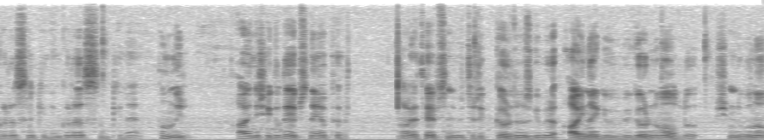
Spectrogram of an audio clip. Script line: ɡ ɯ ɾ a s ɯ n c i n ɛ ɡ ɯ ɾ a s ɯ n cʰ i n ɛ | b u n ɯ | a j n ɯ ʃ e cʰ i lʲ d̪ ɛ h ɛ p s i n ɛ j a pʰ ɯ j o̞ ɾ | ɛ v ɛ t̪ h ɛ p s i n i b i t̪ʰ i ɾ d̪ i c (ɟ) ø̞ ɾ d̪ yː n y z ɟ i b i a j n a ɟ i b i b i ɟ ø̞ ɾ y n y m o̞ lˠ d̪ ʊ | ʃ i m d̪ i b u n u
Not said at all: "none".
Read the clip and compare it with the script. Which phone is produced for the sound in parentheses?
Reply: ɟ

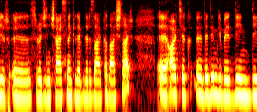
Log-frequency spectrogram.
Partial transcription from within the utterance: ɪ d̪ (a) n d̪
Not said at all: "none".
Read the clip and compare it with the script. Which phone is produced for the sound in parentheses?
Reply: i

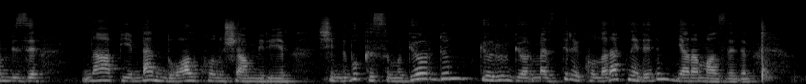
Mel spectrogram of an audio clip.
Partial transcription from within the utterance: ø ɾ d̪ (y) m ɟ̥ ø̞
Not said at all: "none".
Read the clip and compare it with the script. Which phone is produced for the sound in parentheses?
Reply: y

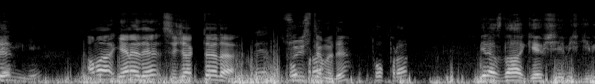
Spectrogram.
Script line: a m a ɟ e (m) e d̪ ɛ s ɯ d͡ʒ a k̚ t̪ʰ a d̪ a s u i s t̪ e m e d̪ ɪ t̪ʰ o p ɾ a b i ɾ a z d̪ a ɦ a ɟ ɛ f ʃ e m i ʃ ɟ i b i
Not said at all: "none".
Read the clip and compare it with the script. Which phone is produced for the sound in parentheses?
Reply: n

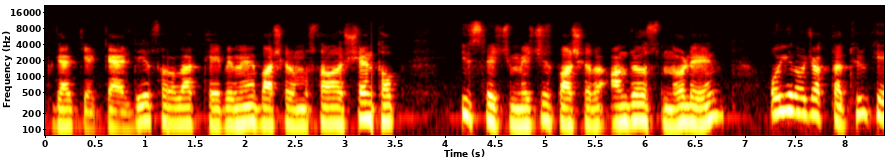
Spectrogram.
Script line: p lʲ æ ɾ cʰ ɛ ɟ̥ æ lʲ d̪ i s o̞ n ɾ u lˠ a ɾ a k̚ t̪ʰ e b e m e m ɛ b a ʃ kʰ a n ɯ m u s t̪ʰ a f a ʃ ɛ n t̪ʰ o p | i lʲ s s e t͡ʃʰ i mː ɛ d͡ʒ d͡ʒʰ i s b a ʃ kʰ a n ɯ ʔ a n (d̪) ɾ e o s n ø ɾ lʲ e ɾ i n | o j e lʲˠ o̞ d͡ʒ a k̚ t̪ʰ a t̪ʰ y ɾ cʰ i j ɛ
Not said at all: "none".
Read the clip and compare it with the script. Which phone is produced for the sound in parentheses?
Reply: d̪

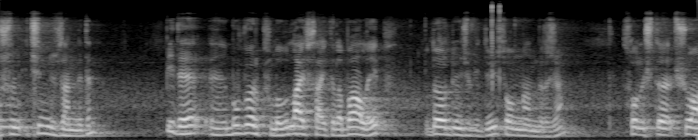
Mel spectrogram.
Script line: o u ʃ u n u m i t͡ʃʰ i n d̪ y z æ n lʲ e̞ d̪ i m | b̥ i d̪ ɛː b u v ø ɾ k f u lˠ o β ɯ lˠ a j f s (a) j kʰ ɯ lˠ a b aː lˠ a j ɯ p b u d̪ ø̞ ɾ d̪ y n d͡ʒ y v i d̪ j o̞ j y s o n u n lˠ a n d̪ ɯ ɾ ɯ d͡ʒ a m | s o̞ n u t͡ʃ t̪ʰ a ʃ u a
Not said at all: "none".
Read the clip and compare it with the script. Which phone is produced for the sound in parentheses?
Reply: a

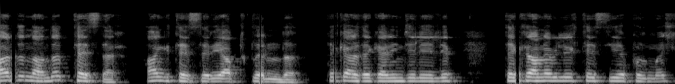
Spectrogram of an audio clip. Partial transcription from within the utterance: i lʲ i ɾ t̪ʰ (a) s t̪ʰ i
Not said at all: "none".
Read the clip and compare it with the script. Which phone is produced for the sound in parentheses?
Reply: ɛ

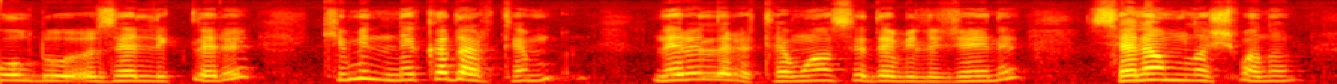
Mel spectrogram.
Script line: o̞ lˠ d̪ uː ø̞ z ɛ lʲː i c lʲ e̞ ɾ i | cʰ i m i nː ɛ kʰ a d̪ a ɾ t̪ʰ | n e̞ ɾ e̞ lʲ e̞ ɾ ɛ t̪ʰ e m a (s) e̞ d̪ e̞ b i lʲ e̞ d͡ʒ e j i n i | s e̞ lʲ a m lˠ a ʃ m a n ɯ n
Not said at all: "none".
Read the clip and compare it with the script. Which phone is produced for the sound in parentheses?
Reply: s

